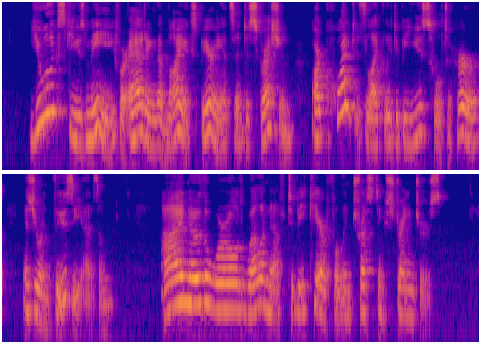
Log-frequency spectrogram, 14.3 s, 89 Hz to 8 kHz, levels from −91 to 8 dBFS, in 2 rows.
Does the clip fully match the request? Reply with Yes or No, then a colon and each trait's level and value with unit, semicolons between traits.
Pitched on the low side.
No: high, 215 Hz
